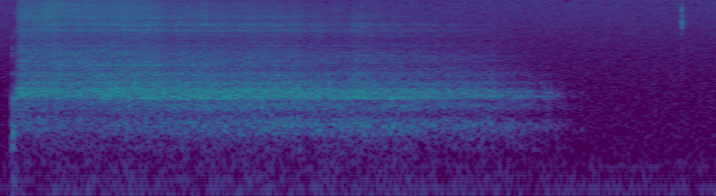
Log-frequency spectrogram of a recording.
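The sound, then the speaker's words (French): A long, steady breath out follows a held breath during a guided breathing exercise, a soft airy hiss lasting about four seconds before it fades into near silence, quiet and alone. “on inspire par le nez. On bloque. On expire.”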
